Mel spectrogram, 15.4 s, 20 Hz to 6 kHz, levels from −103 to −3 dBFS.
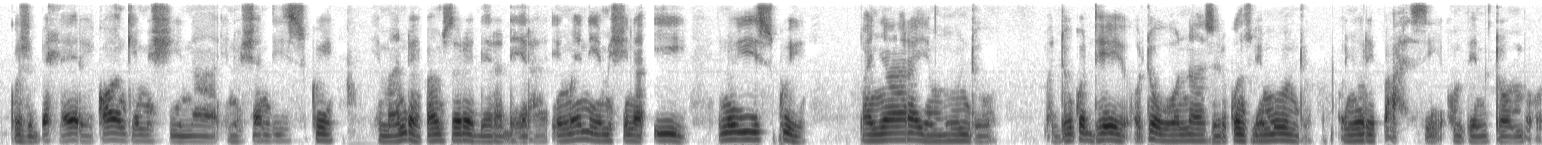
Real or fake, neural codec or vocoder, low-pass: real; none; 5.4 kHz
